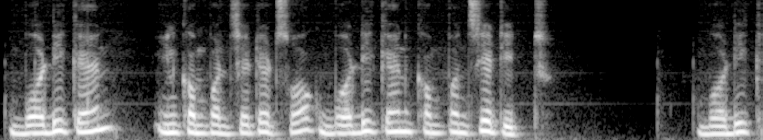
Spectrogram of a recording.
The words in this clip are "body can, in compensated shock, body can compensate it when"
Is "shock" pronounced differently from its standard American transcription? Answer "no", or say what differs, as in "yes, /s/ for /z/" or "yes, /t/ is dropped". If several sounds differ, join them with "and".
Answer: yes, /s/ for /ʃ/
